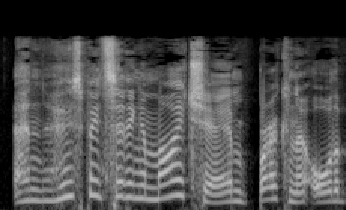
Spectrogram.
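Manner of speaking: very high, squeaky, tearful voice. Reading a story aloud, voicing the baby bear, squeaky and tearful. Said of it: "squeaked the baby bear in tears".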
